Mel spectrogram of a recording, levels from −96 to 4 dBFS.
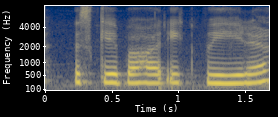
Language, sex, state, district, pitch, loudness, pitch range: Hindi, female, Jharkhand, Ranchi, 265 Hz, -13 LUFS, 260-275 Hz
